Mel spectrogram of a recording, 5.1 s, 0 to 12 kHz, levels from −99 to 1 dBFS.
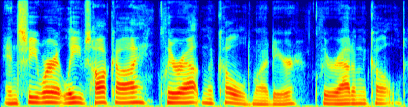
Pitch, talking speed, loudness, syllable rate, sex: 135 Hz, 210 wpm, -16 LUFS, 4.5 syllables/s, male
